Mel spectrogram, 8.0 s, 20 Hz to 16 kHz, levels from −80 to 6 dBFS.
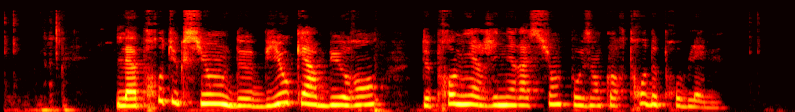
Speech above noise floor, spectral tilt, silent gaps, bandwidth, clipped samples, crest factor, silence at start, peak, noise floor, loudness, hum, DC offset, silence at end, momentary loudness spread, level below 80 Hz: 47 dB; -5 dB/octave; none; 11.5 kHz; under 0.1%; 16 dB; 0.4 s; 0 dBFS; -62 dBFS; -15 LUFS; none; under 0.1%; 0.75 s; 17 LU; -48 dBFS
